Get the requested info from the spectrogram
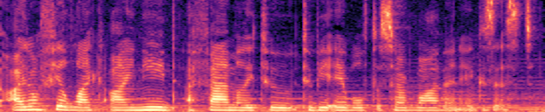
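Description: A woman speaks candidly, often pausing to find her words. Her voice stays level with little rise and fall. Soft music plays faintly behind her. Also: lowish voice, flat delivery. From Iraq. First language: Arabic. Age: 20s. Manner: plain, hesitant, candid. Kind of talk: documentary interview.

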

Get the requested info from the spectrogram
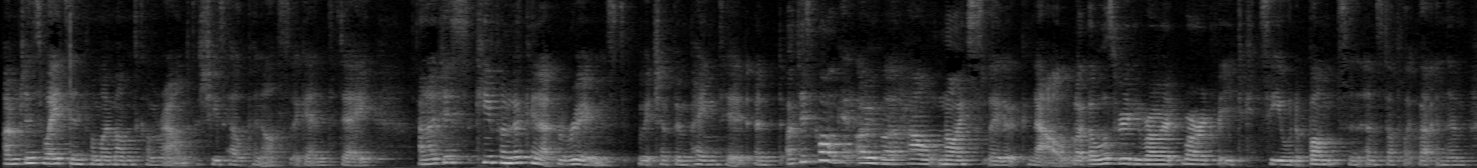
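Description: A woman's voice: medium pitch, normal speed. A British woman in her thirties chatting casually and informally to camera as a home vlogger, rambling and correcting herself as she goes. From United Kingdom. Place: bare rooms of a house under renovation, indoors. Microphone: handheld camera at arm's length. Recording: echoey empty rooms.

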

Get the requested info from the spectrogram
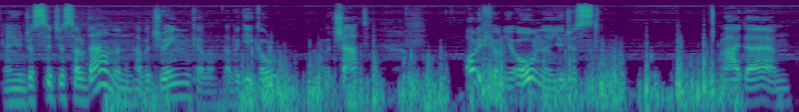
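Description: A man, a hobby wild camper, thinking aloud in relaxed interview answers, pausing with lots of ums and restarting his sentences. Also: mid-range voice, very noisy. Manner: hesitant, many ums and restarts. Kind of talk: casual reflective interview answers. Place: outdoors on moorland. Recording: distant voice under loud music.

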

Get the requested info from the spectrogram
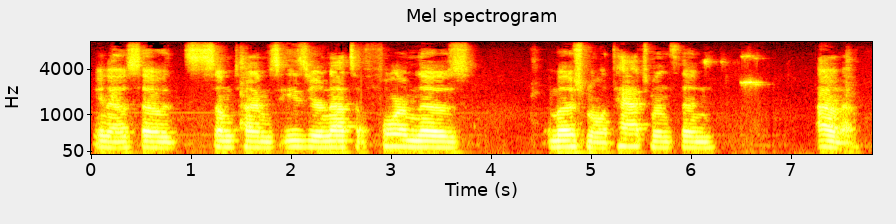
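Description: Slow, halting man on a webcam. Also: medium pitch, flat delivery, darkish tone. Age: 40s. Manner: hesitant, halting with restarts. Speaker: guest artist. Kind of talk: casual interview over video call. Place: dim room indoors. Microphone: webcam on video call. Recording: dull lo-fi webcam audio.

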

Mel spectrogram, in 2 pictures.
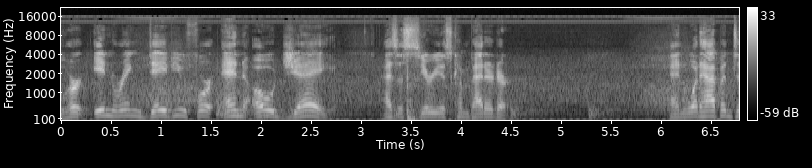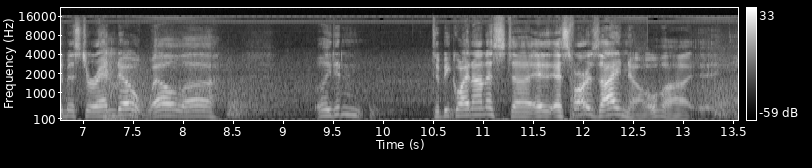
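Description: A rambling male wrestling commentator calling a classic match. His voice sits a little high, and he hesitates, trails off and wanders with plenty of fillers. Clear background noise from the game footage runs under it. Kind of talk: play-by-play commentary.

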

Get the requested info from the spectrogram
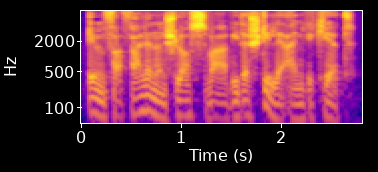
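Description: A man's voice: a bass voice, normal speed, heavy background noise. A man narrating an audio drama as a scripted storyteller.

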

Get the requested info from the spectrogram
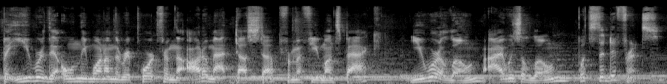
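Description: Guy acting as eager defensive young-ranking agent in a 50s radio play, animated pitch, music loud behind. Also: a little fast, close to an everyday voice. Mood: indignant, defensive. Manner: eager, protesting. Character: earnest, defensive male junior 1950s agent. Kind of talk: 1950s radio drama acting.

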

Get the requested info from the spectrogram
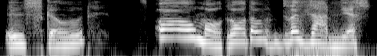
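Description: A man's voice: very animated, takes it slowly, dry recording. A British man with a foul-mouthed, exasperated manner commentates on his own football gaming through a trickster voice filter. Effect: pitch-altering trickster voice filter. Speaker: gamer commentating on own football game play.

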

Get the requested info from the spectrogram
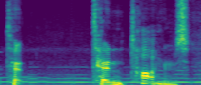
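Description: A man's voice: high-pitched, huge pitch swings, very slow, music in the background, exaggerated voice. A man playing a flustered, fretful merchant in a video game, prone to stammering. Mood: shocked. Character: anxious, flustered male merchant, easily cornered. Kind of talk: video game character dialogue.

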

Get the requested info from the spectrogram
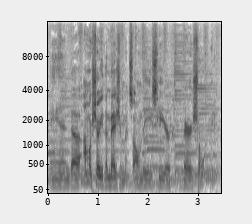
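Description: A man's voice: on the low side, fairly even intonation, fast, over loud music. A middle-aged man giving casual how-to vlog talk, folksy and speaking directly to viewers. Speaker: outdoors and shooting vlogger.

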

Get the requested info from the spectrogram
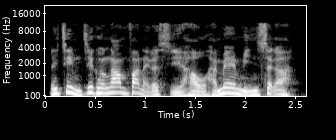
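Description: A man's voice: on the high side, sing-song, fast talker, darkish tone. A man voicing an earnest, respectful young Taoist disciple who pleads and reasons in an audiobook. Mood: earnest, worried.

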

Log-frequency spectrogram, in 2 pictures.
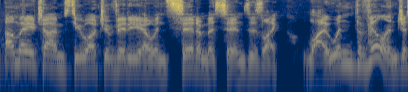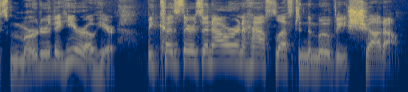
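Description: A man's voice: a little high, sing-song, a little fast, few pauses, dry recording, studio quality. A man from Canada co-hosting a podcast, explaining and arguing his points casually with some swearing. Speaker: podcast co-host and game master.

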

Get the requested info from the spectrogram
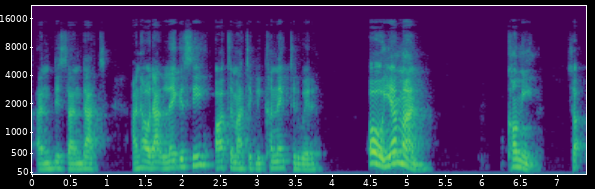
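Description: Earnest Jamaican man on a video call. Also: mid-range voice. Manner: earnest, reflective, speaks at length with rising emphasis. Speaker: artist and interview guest. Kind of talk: personal storytelling in an interview. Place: indoor home room. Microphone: video call webcam.

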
